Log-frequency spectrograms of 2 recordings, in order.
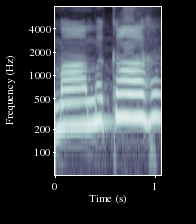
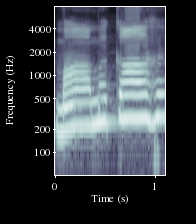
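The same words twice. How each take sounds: The two takes are said the same way.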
